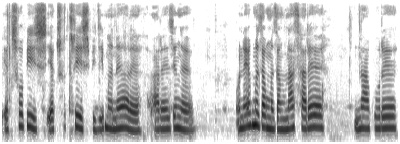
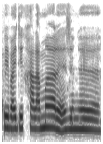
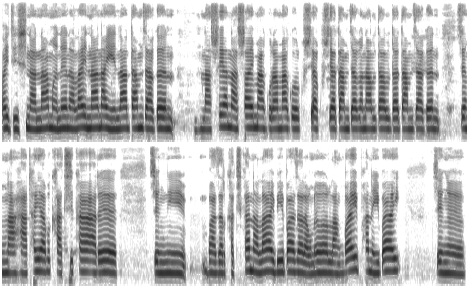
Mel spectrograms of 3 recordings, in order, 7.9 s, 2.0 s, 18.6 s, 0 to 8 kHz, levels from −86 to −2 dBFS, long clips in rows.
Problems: constant background noise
